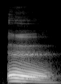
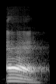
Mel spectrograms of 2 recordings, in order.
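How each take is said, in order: First: The vowel is a neutral, relaxed 'uh' sound. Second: The vowel is an open 'eh' sound. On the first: "Quand on a la lettre E sans accent, on dit E" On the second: "Quand on a la lettre E avec un accent grave, un accent circonflexe ou un tréma, on dit E"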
